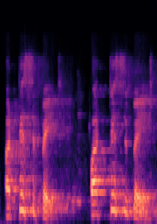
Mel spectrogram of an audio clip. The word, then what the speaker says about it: participate: Participate, not just participate. It's not like reading participate. Participate. We have participated in today's program. Participate, right? Here, the second syllable stress, the word is polysyllabic.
